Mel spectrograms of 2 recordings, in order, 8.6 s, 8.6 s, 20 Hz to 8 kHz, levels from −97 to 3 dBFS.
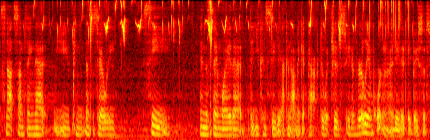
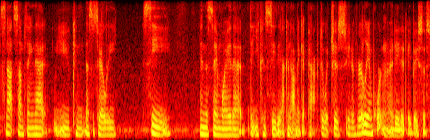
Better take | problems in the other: second | background sound (Bird); 1 dB above the speech // room echo; dies away in 1.8 s

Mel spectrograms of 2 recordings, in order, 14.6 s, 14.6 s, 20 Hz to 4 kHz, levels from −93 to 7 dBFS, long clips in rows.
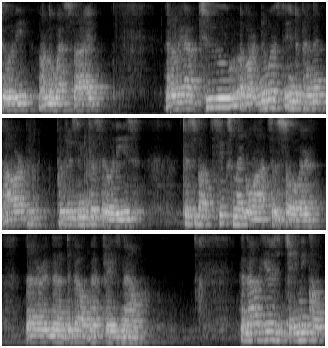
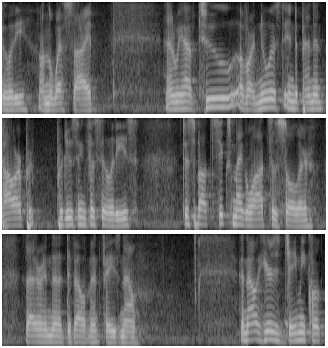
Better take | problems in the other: second | noise reduction (neural separator model SepFormer DNS4)

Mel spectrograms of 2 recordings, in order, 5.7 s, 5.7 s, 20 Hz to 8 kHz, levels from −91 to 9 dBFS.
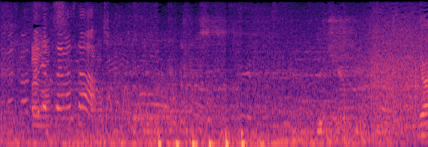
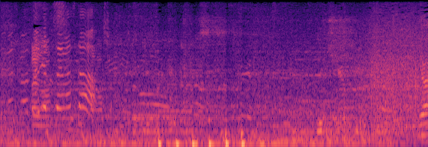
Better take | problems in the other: second | background sound (Scratching (performance technique)); 15 dB below the speech

